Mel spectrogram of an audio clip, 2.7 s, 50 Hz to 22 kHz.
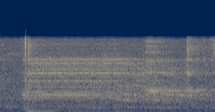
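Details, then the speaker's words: Single-phase capacitor AC motor, supply on black running winding: hum fades as it coasts down, then two sharp clicks as the centrifugal switch reconnects the red starting winding below about 75% speed; normal. "अब हम centrifugal switch की आवाज़ सुनेंगे। जब इसकी speed 0 आ जाएगी, 75% से कम speed आएगी, तो उस वक्त स्विच के कनेक्ट होने की आवाज़ आएगी।"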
